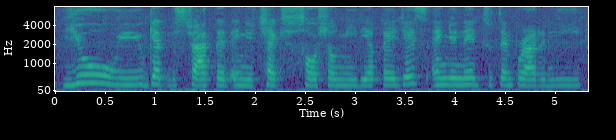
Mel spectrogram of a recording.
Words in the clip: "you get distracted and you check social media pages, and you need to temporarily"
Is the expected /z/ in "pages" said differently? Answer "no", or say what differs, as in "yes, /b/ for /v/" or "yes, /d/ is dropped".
yes, /s/ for /z/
